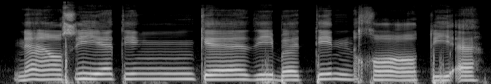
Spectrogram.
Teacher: Di situ tanwin bertemu dengan kha. Jelas bacaan, tidak dengungnya, nyata je. Tak perlu kita tekan untuk dengung. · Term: Izhar halqi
